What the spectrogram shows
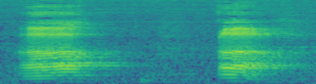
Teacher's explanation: one glottal stop, which is not a phoneme but a very important allophone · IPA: [ɑʔɑ]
